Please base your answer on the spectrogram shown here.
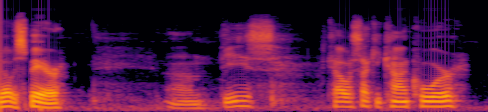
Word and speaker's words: Concours: These Kawasaki Concours, has an S, but it's pronounced Concours, have an issue with the junction box, which is right down here.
